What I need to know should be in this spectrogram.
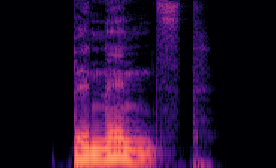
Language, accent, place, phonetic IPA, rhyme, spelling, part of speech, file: German, Germany, Berlin, [bəˈnɛnst], -ɛnst, benennst, verb, De-benennst.ogg
- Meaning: second-person singular present of benennen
